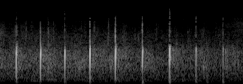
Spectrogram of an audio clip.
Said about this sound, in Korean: 박수로 환영하시겠습니다.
